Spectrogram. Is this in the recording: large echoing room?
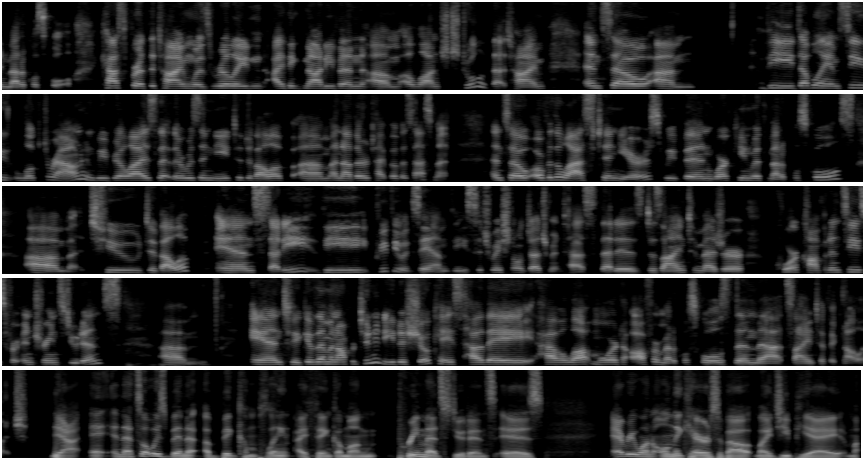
no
